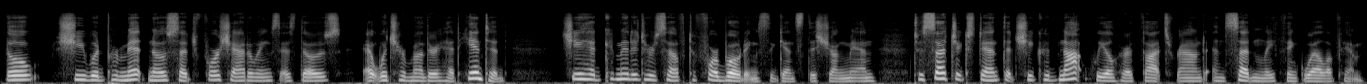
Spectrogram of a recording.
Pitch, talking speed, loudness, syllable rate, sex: 185 Hz, 185 wpm, -21 LUFS, 4.9 syllables/s, female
